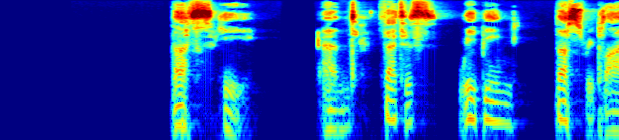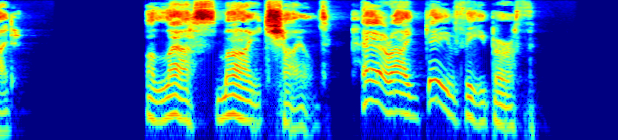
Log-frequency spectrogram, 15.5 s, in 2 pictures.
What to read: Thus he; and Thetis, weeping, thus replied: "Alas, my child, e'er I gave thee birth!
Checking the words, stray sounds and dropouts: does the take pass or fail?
pass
